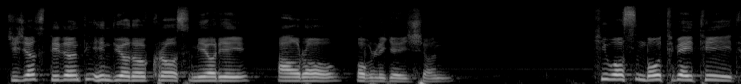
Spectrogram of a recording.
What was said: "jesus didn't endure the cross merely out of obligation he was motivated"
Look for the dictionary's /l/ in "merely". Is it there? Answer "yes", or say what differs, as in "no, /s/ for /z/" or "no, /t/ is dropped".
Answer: no, /l/ is dropped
